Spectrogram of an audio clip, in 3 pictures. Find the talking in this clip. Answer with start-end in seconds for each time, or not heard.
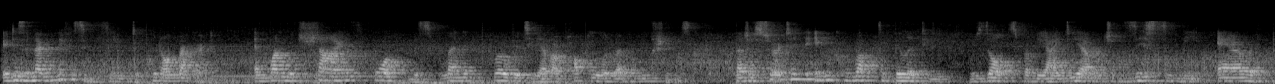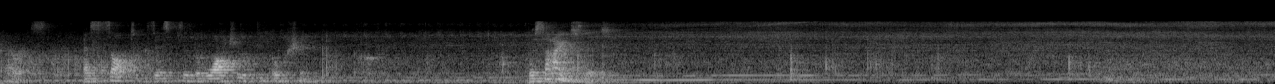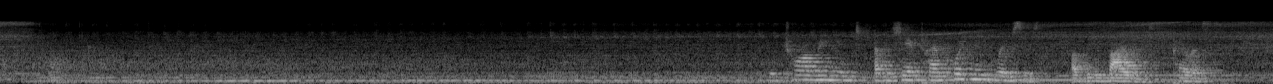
0.0-15.9, 18.0-18.9, 33.1-37.8.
